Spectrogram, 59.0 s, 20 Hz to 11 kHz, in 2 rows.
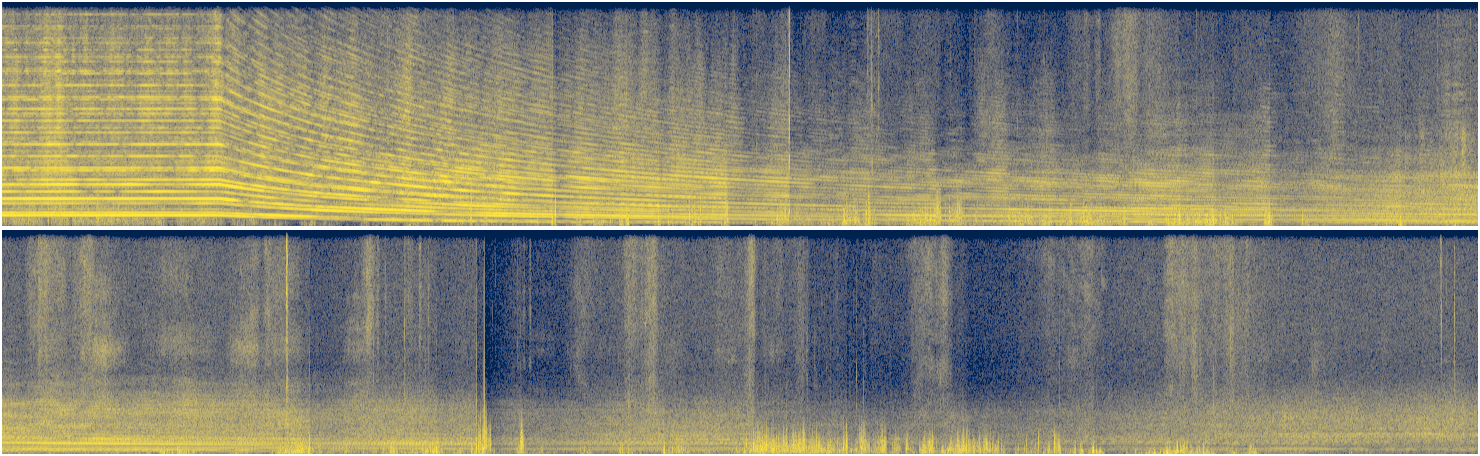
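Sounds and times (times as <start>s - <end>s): warning siren winding down: 0.0s - 59.0s.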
